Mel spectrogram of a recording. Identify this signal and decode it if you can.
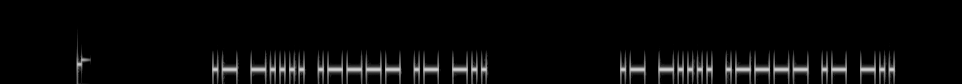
Morse code, heard as a keyed tone, about 25 wpm, 700 Hz. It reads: A61AD A61AD
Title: Call Signs Repeated 3x - 25wpm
